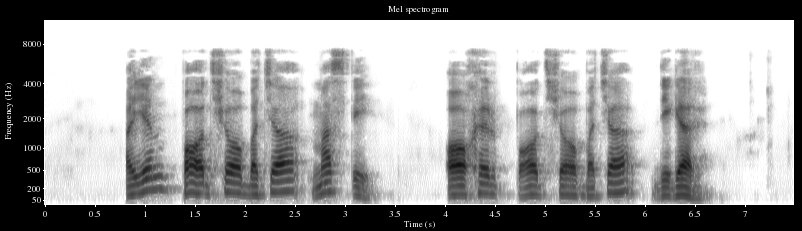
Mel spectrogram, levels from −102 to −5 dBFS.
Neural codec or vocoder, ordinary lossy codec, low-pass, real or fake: codec, 16 kHz, 4 kbps, X-Codec, WavLM features, trained on Multilingual LibriSpeech; MP3, 96 kbps; 7.2 kHz; fake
